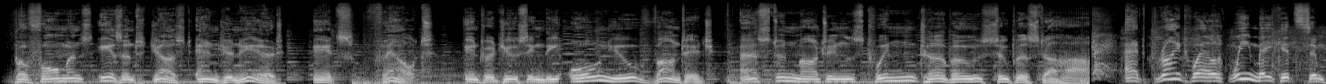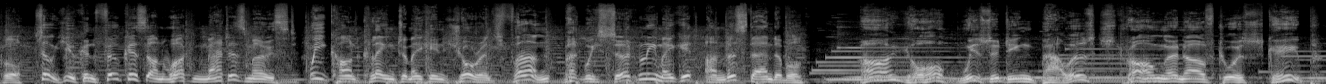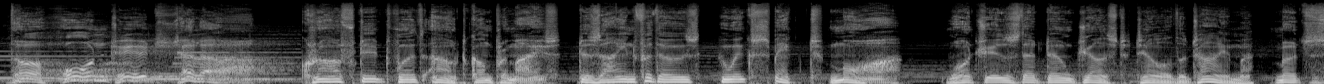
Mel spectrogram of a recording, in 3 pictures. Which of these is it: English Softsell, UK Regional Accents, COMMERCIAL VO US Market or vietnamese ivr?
COMMERCIAL VO US Market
